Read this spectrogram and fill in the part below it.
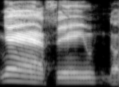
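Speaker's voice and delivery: put-on tough-guy New York mobster accent. Showing the accent they have to have, New York mobster accent. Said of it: "they have to have that that New York accent".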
